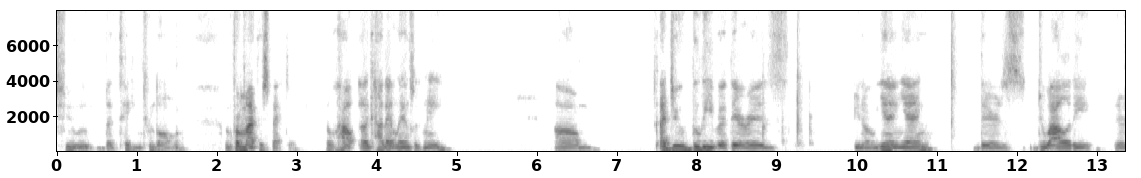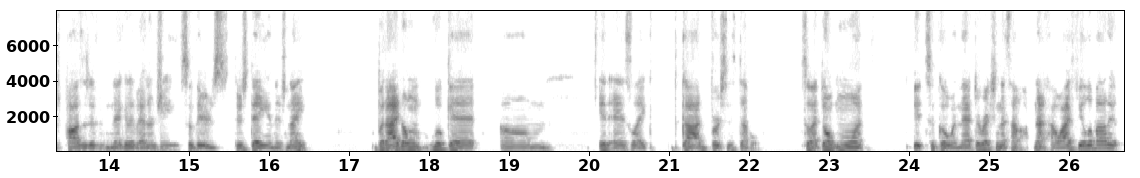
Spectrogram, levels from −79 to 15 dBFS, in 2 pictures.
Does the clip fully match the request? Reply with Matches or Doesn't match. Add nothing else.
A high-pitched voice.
Doesn't match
